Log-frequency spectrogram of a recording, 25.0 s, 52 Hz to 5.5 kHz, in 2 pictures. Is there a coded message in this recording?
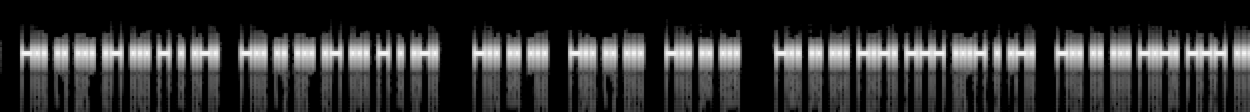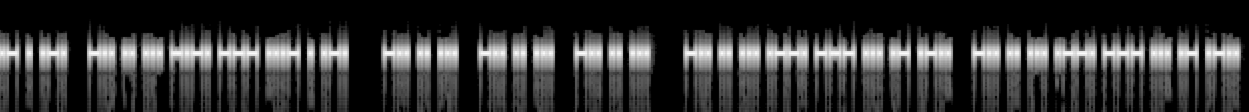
Yes: Morse code from 0.2 to 24.9 s, heard as a keyed tone, about 34 wpm, 600 Hz. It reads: DISASTER DISASTER DIS DIS DIS DISCOVER DISCOVER DISCOVER DIS DIS DIS DISPOSAL DISPOSAL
